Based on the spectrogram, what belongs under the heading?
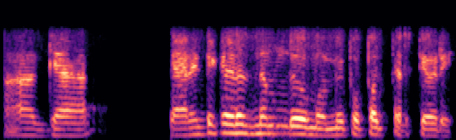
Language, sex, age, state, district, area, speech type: Kannada, male, 18-30, Karnataka, Bidar, urban, conversation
